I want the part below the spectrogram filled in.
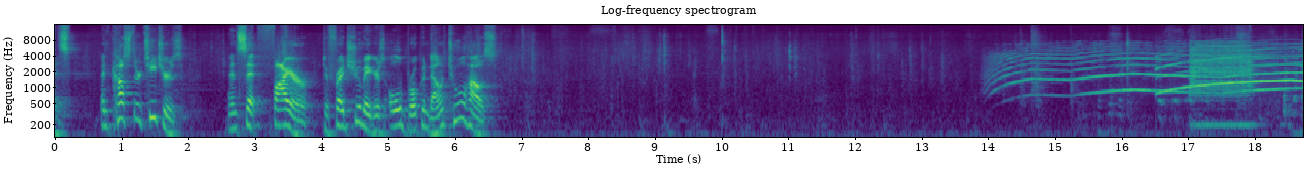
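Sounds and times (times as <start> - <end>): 
speech: 0.0 - 2.0, 2.6 - 6.7
fire engine and police car sirens wailing: 13.9 - 18.7.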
